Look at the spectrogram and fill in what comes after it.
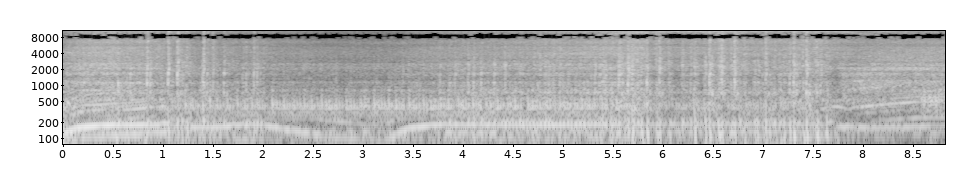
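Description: Turbocharged drag cars' engines on the start line, revved up and held at steady high revs. The revs dip and climb back about two to three seconds in, with crackling from the exhaust toward the end. Near the end the note drops and a new rising note begins.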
